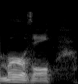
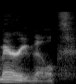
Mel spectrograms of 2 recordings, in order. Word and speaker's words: Maryville: My brother-in-law lives out there in Murreville, which is the correct way to pronounce that. It's not Maryville, apparently, when you go out there.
